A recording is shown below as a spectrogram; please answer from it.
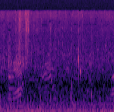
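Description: Low steady wind rumble on the microphone. Over it come a few quick series of short rising chirps.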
